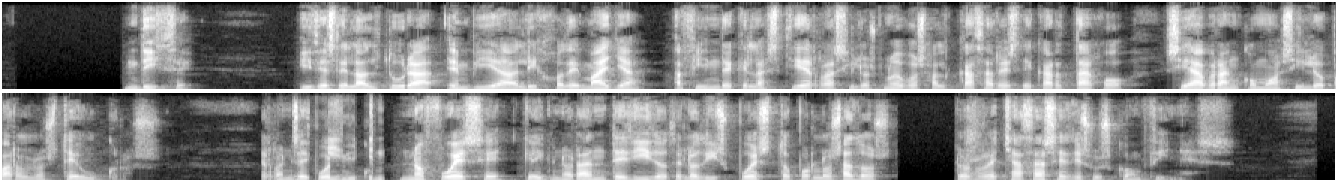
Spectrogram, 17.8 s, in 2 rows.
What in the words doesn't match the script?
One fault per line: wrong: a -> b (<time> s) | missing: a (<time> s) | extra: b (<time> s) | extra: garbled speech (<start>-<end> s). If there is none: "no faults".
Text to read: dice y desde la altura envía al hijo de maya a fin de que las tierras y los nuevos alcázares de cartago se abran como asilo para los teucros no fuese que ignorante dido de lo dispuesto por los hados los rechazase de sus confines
extra: garbled speech (10.6-11.4 s)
